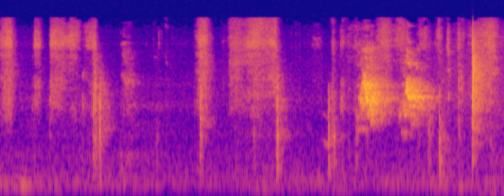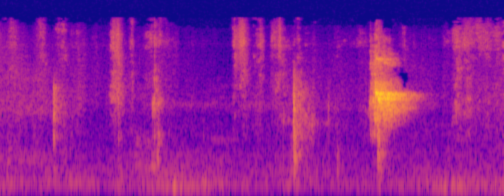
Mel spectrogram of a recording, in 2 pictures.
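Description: Pet budgerigars chirping and squawking in short calls, loudest about four seconds in and again near nine seconds, with paper rustling as a sheet is folded.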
